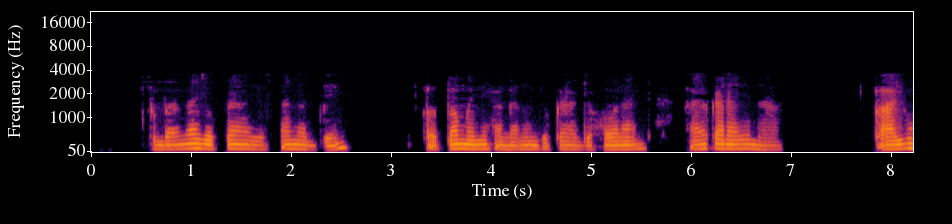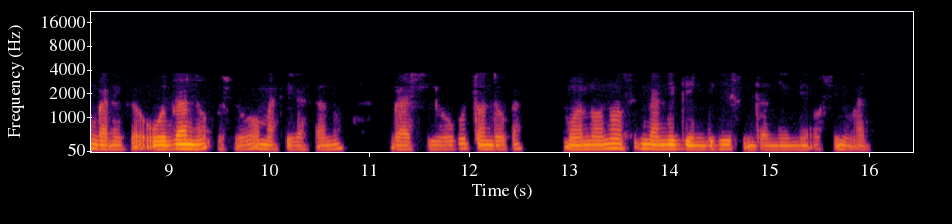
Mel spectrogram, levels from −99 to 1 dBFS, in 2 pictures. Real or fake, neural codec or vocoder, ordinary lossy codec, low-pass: real; none; MP3, 32 kbps; 3.6 kHz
